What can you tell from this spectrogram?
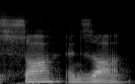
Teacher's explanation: saw and Za are also produced at this place of articulation tip of the tongue is at the alveolar Ridge but it does not touch the ridge air escapes from this narrow space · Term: fricative, fricatives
